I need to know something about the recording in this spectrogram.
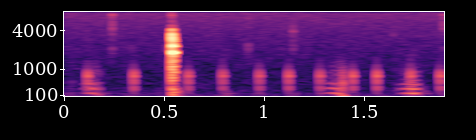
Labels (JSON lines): {"label": "biophony, knock croak", "recorder": "SoundTrap 300"}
